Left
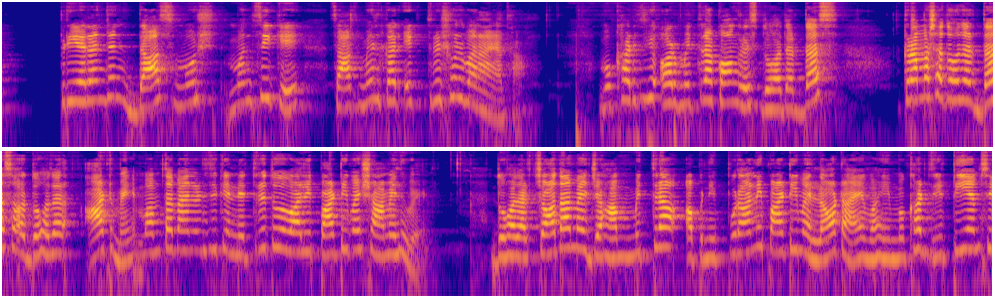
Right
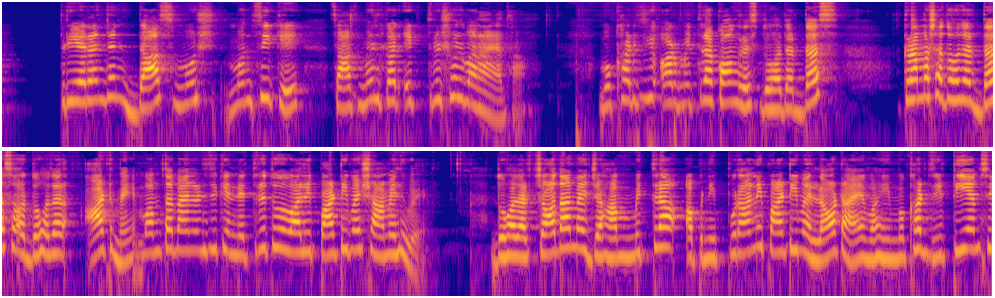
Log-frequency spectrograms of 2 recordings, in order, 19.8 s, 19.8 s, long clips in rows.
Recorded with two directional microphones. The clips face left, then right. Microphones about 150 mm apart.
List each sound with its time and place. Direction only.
0.6 s speech: 40° right (ahead or behind)
6.4 s a woman's voice: 5° right (ahead or behind)
7.0 s a woman's voice: 65° right (ahead or behind)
